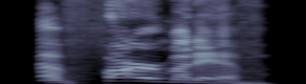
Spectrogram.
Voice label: Cartoon little monster voice affirmative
